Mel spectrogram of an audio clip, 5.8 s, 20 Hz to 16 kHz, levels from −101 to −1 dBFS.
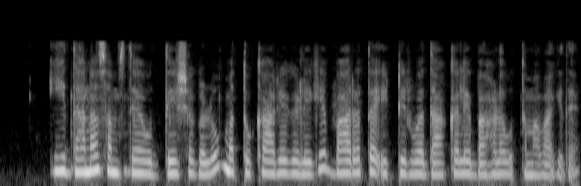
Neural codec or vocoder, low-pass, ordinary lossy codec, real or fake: none; 7.2 kHz; AAC, 48 kbps; real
